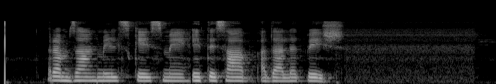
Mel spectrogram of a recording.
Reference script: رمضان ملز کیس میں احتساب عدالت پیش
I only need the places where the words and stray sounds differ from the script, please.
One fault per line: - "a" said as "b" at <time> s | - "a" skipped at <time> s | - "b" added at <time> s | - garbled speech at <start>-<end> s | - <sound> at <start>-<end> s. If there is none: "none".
none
